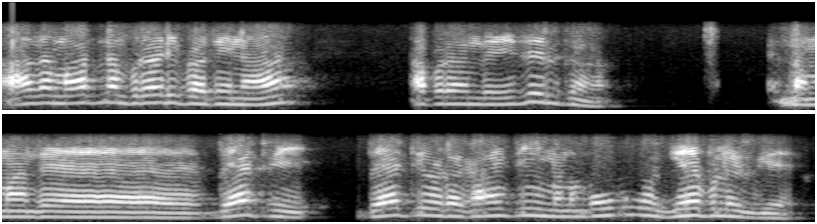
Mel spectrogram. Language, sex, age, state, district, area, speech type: Tamil, male, 30-45, Tamil Nadu, Madurai, rural, conversation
